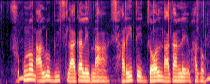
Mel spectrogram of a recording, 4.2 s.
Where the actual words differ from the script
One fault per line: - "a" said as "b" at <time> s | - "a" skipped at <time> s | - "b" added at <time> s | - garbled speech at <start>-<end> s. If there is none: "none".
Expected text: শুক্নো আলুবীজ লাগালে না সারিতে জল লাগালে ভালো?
none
